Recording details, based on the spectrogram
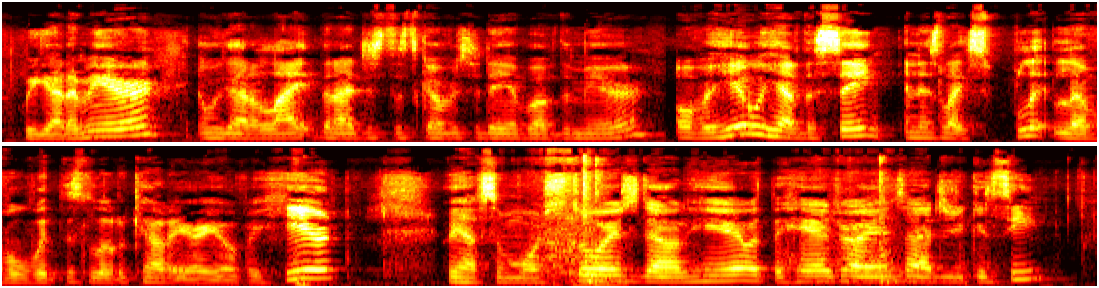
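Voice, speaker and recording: Very fast, fairly high-pitched male speech with lively intonation over noticeable background noise. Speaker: vlogger and touring musical theatre performer. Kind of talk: casual vlog. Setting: hotel room. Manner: casual and chatty.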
